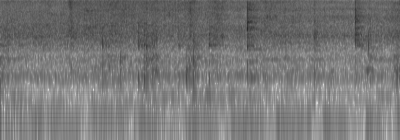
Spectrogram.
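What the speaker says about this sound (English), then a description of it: "So this is going to start browning for us. Let me just give this a little stir." Wild game meat browning in a pot for a Polish stew, with a steady close sizzle broken by repeated scraping stir strokes of a utensil against the pot.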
